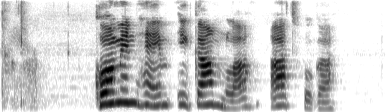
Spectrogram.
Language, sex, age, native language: Icelandic, female, 30-39, Icelandic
